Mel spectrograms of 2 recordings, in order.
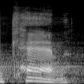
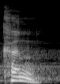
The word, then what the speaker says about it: can: इसकी दो प्रोनाउंसिएशन है, एक फास्ट है और एक स्लो है। इसकी एक जो नॉर्मल प्रोनाउंसिएशन वो है कैन, आई कैन डू इट। और इसकी वीक प्रोनाउंसिएशन है खन, खन, आई कैन डू इट,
